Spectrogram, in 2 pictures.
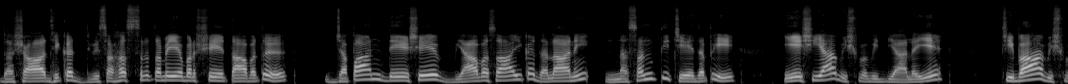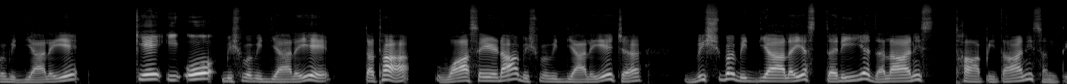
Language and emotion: Sanskrit, neutral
